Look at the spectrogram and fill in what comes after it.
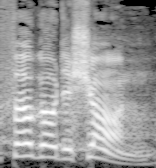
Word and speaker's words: Fogo de Chão: Listen, when I go to Fogo de Chão, that's how it's pronounced.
